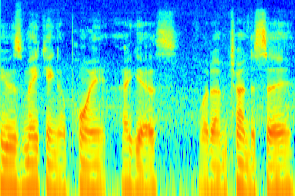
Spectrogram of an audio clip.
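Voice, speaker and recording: A man's fairly low voice in a flat monotone. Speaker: vlogger. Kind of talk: casual monologue. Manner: monotone, slow; halting, many ums and repeats.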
